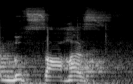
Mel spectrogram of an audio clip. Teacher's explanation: विसर्ग के बाद दंत्य स आता है तो विसर्ग जो है वो आधे दंत्य स में बदल जाता है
